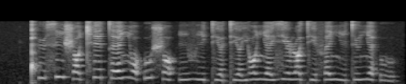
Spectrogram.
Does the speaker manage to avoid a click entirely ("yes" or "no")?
no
